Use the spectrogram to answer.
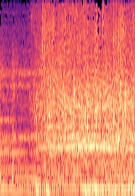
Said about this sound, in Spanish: Oh, sí. Unos aplausos también.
